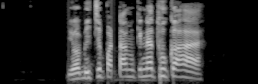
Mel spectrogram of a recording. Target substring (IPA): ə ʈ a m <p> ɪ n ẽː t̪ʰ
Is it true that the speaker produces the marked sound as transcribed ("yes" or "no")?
no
